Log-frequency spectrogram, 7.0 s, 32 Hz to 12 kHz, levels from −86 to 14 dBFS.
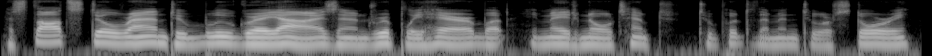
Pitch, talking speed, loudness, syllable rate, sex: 115 Hz, 190 wpm, -20 LUFS, 4.0 syllables/s, male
